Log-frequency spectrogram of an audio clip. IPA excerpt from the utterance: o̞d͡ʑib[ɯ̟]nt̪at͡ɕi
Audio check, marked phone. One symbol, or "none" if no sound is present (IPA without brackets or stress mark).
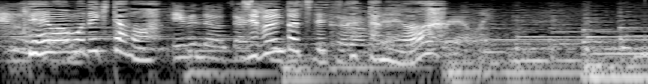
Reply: ɯ̟̃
